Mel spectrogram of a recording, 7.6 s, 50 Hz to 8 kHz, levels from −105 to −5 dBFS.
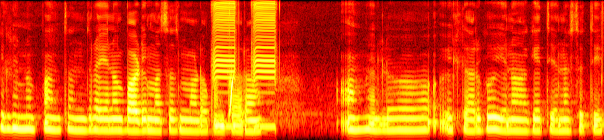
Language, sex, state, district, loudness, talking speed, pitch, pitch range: Kannada, female, Karnataka, Belgaum, -19 LUFS, 95 wpm, 190 Hz, 130-200 Hz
